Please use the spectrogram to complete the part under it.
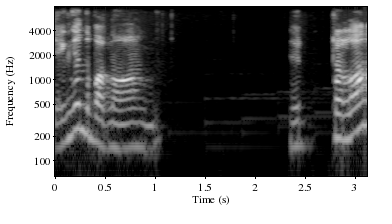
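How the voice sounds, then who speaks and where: A man's voice: fairly high pitch, racing, no room sound, lo-fi sound, faint music behind. A man with a Tamil accent giving casual, slangy live reactions as a game livestreamer.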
